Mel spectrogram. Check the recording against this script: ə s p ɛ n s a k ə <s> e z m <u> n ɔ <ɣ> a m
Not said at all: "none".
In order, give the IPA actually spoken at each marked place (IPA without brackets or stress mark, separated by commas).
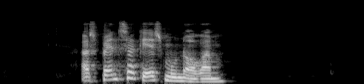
none, u, ɣ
